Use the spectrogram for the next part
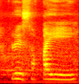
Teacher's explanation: ro tarqi atau dibaca secara tipis apabila ro tersebut berharakat kasrah atau ro sukun ee dan sebelumnya itu huruf hijaiyah yang berharakat kasrah.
